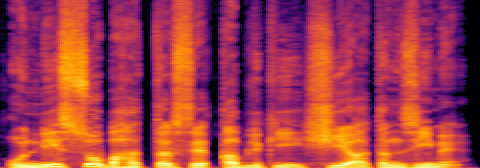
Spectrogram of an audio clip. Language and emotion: Urdu, neutral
